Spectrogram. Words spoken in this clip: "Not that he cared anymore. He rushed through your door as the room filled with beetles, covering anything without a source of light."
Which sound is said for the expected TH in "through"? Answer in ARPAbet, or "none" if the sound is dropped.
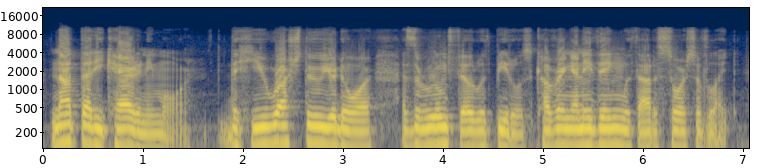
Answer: TH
